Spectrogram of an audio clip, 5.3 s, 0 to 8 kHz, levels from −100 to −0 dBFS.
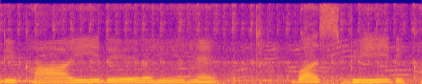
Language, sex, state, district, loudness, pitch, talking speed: Hindi, female, Madhya Pradesh, Dhar, -18 LUFS, 200 Hz, 80 wpm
